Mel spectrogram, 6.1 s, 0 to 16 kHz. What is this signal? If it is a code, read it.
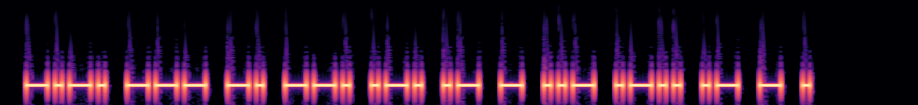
Morse code, heard as a keyed tone, about 25 wpm, 700 Hz. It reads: CONGRATULATE
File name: Twelve Letter Words - 25wpm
